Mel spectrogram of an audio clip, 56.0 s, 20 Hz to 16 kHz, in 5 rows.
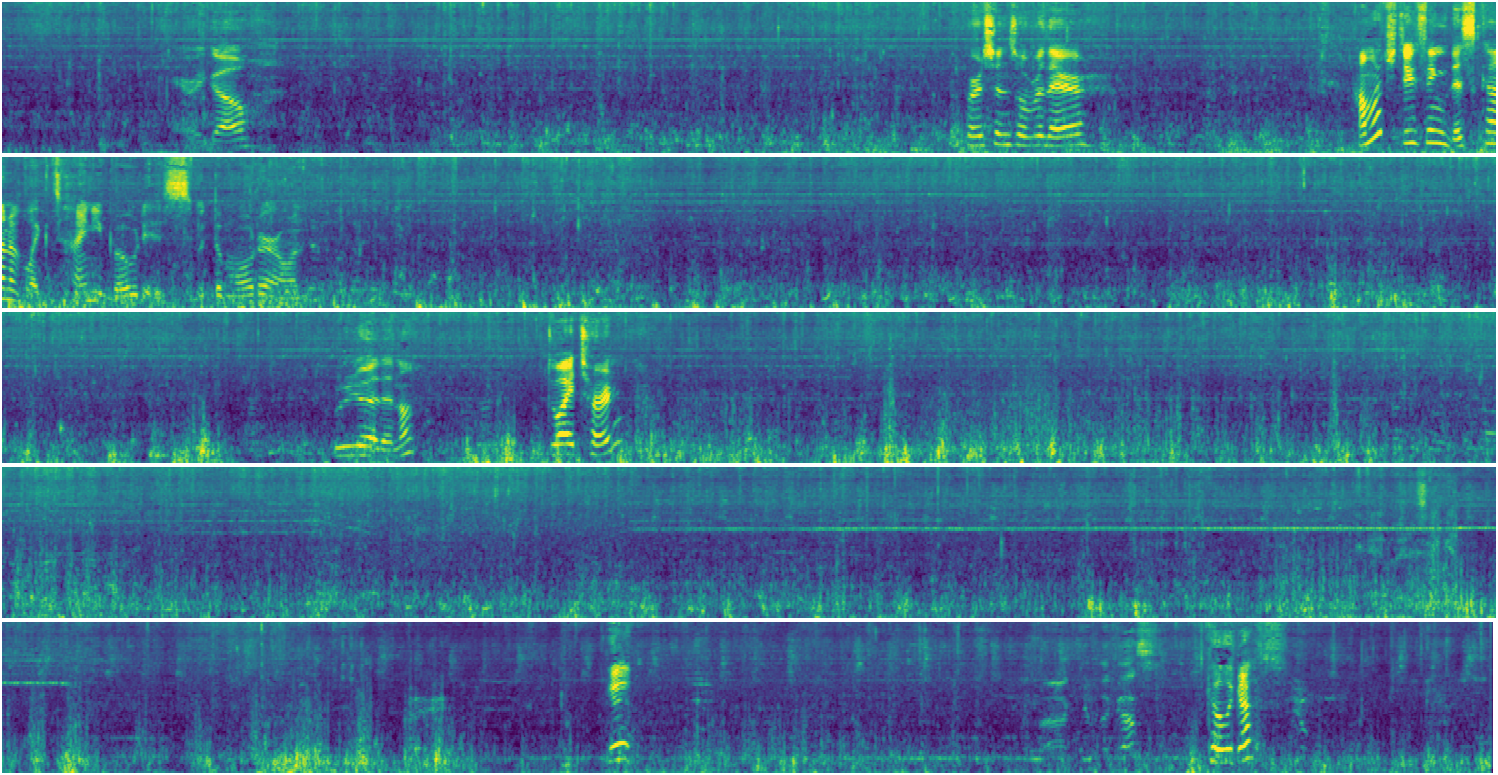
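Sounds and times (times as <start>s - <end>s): boat motor: 0.0s - 56.0s
water moving along hull: 0.0s - 56.0s
wind buffeting microphone: 0.0s - 56.0s
thin steady high tone: 38.2s - 45.6s.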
